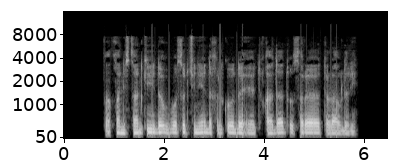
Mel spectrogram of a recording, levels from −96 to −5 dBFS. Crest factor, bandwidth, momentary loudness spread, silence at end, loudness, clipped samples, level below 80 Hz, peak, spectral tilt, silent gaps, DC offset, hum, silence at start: 16 dB; 8.2 kHz; 8 LU; 0.65 s; -25 LUFS; under 0.1%; -56 dBFS; -8 dBFS; -7 dB/octave; none; under 0.1%; none; 0.85 s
